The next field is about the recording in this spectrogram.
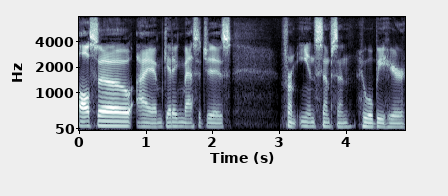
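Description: A man with an American accent speaks at a fairly slow pace in a fairly low, dark, mellow tone with fairly even intonation. The recording is very clean, with a silent background. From Texas. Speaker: podcast host.

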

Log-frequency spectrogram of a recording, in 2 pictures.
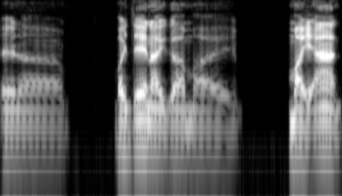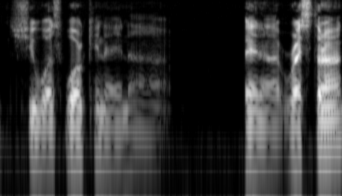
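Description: In a Mexican accent, a man speaks at a very slow pace and medium pitch, with monotone, flat intonation, big swings in loudness and long, frequent pauses against a quiet background. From Mexico. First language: Spanish. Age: 40s. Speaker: chef and restaurant owner. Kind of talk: interview. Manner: halting.

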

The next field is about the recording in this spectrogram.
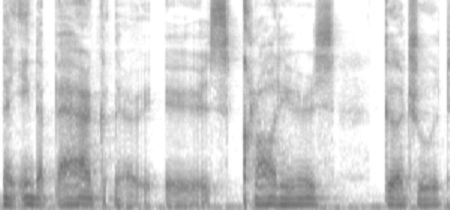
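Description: A man speaks with a Chinese accent and a very deep, low pitch. Vocal fry runs through his voice. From China. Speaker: professor. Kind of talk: interview. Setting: studio. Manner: halting.

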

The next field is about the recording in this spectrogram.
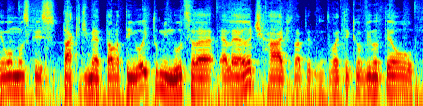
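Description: Over music in the background, a man talks very fast at a medium pitch, with fairly even intonation and hardly any pauses. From Piauí (Valença), raised mostly in São Luís, Maranhão. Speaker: rock musician. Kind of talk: radio interview.

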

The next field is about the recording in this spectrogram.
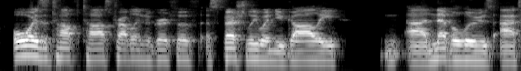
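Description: The speaker is a man with an Australian accent. His pitch sits fairly low. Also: quiet background. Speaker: local football podcast host. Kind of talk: sports review podcast.

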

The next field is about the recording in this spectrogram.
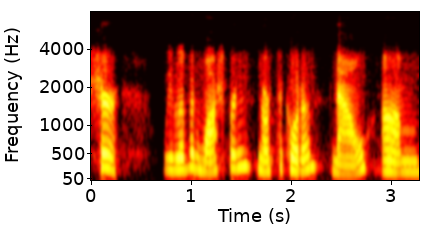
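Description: A woman with a Minnesota accent speaks at a fairly slow pace. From Minneapolis, Minnesota. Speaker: mother and angler. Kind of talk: casual interview.

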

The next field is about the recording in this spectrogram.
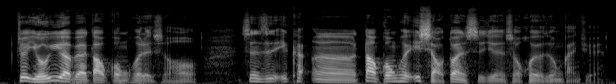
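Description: A man with vocal fry and a bright, sharp tone talks at a very fast pace in a medium pitch, with very wide pitch swings and big swings in loudness. The sound is dry and close with no echo, on a very clean recording with a silent background. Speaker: union secretary. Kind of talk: casual chat.

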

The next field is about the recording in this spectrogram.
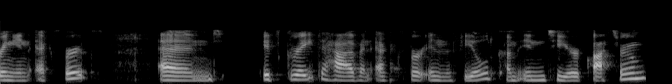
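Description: This woman has an ordinary speaking voice at a medium pitch. She speaks with a General American accent. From Colorado. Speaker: kindergarten teacher. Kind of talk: casual interview.

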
